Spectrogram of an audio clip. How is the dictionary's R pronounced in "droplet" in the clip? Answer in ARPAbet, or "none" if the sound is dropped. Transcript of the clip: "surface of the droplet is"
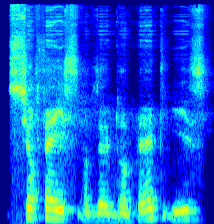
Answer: none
